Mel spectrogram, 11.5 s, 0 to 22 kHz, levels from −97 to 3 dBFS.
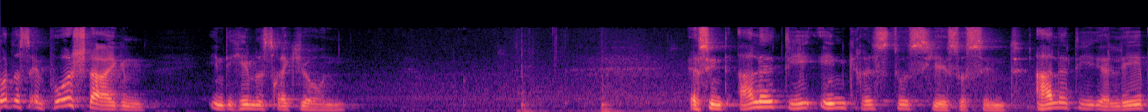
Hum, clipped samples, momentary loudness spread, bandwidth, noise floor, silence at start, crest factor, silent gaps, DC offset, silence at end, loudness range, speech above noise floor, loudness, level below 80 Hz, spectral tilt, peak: none; under 0.1%; 17 LU; 8.2 kHz; -64 dBFS; 0 s; 22 dB; none; under 0.1%; 0 s; 12 LU; 37 dB; -27 LUFS; -60 dBFS; -4.5 dB/octave; -8 dBFS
